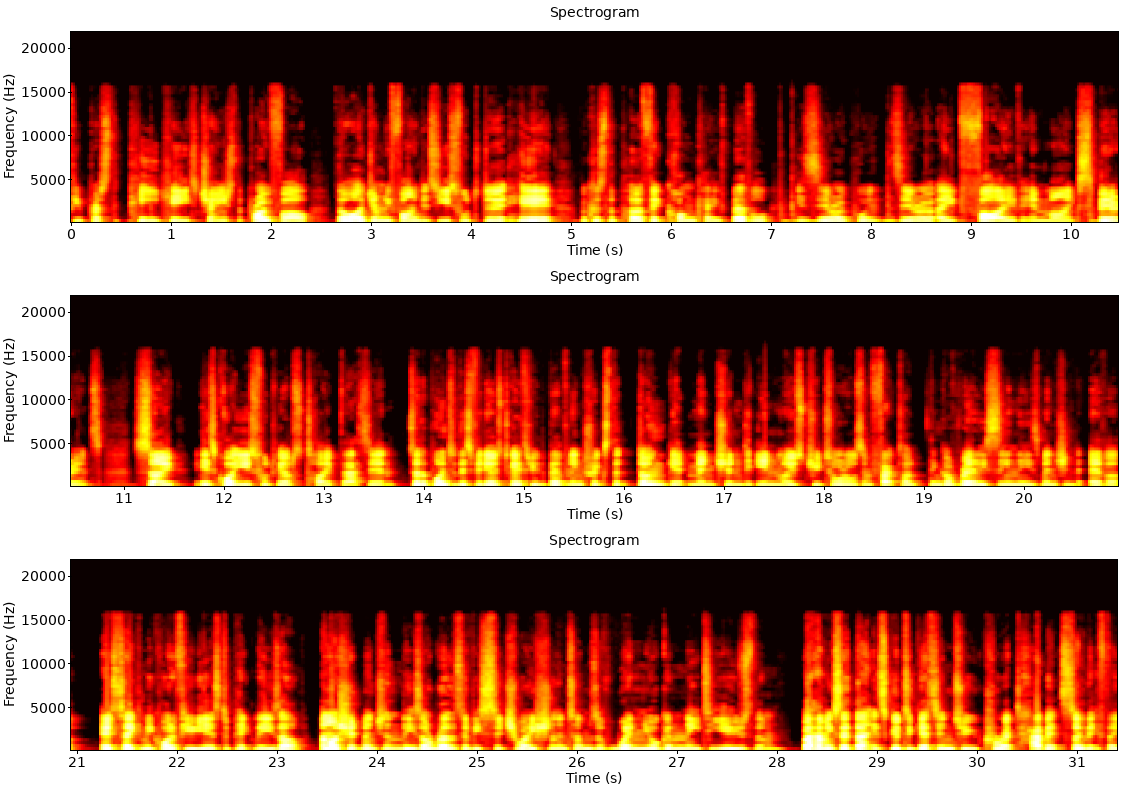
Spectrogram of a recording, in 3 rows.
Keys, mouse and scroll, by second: 0.6 p, 7.1-8.7 typing, 10.1 KP_Enter.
